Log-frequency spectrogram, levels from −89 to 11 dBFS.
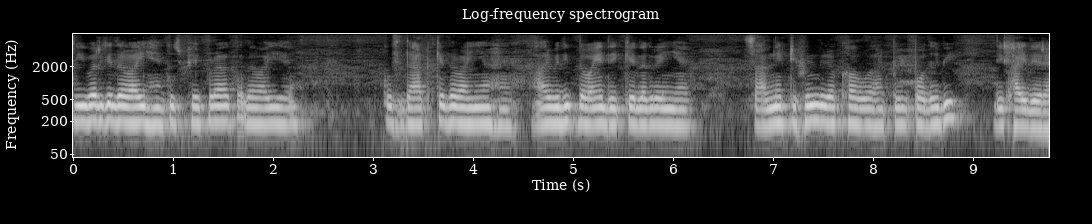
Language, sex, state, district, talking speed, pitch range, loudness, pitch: Hindi, female, Uttar Pradesh, Budaun, 200 wpm, 175-190 Hz, -14 LUFS, 180 Hz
